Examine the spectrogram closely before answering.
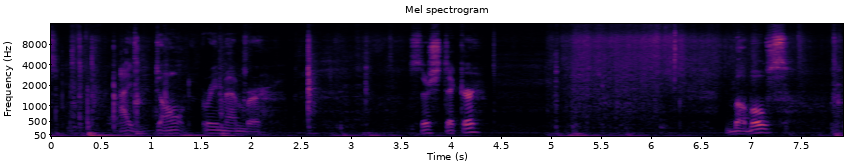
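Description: Paper rustles and crinkles as a package is opened.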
